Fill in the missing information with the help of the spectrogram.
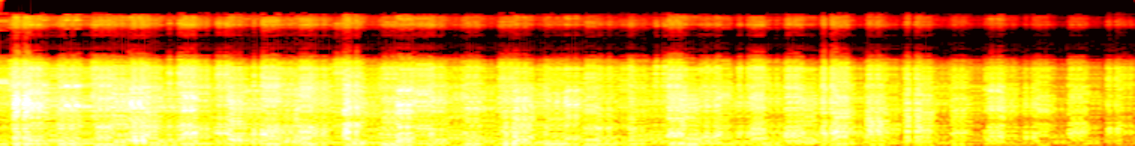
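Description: Dense noise from an experimental sound performance: a low hum under rapid crackling that slowly fades.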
